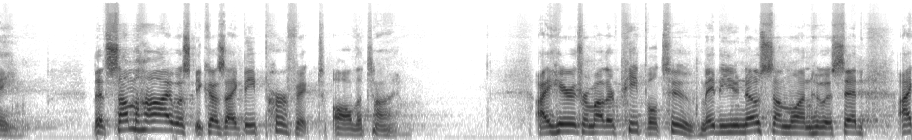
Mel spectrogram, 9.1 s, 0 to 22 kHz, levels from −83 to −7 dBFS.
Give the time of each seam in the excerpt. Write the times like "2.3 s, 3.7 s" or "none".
1.9 s, 2.4 s, 5.8 s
